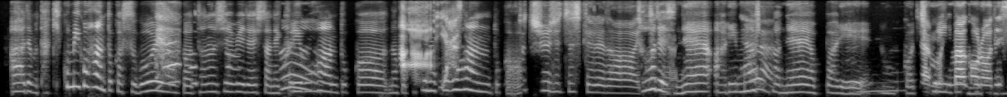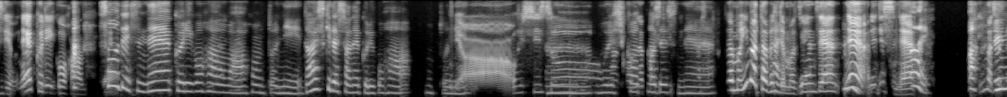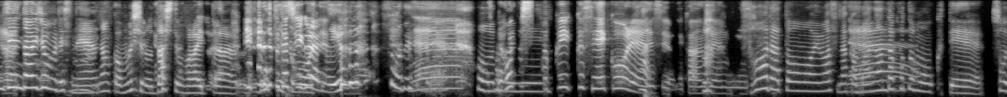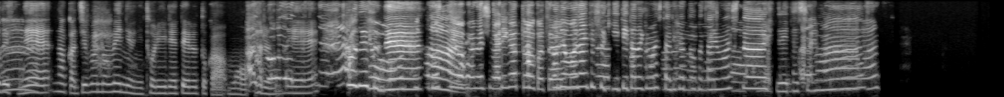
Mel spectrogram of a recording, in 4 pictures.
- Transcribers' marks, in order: distorted speech; tapping; laughing while speaking: "いや、懐かしい"; other background noise; chuckle
- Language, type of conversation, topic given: Japanese, podcast, 学校の給食で特に印象に残ったメニューは何？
